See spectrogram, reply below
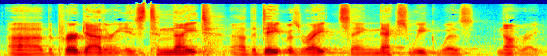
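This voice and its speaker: A man preaching a sermon and giving announcements to his congregation in a relaxed, conversational way with frequent filler pauses. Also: mid-range voice, in a large hall. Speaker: pastor. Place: church sanctuary.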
